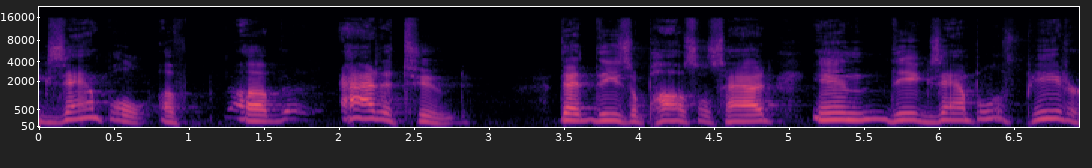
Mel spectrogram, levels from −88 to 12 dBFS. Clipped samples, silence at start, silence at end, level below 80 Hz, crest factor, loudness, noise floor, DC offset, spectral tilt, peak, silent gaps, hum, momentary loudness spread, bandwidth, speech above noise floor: under 0.1%; 0 s; 0 s; -84 dBFS; 22 dB; -34 LUFS; -73 dBFS; under 0.1%; -5 dB/octave; -14 dBFS; none; none; 12 LU; 15.5 kHz; 38 dB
